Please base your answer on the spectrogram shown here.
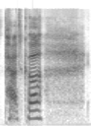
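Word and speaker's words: PATCA: It really insisted on spelling out P-A-T-C-A instead of just pronouncing it as Patka.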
